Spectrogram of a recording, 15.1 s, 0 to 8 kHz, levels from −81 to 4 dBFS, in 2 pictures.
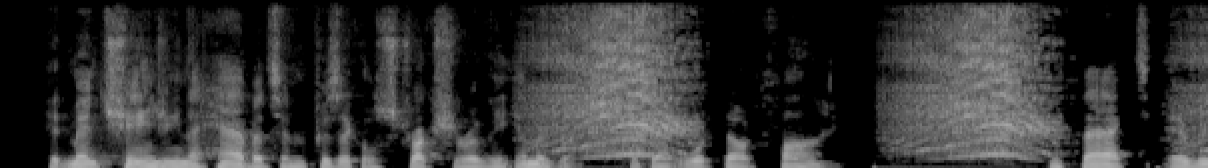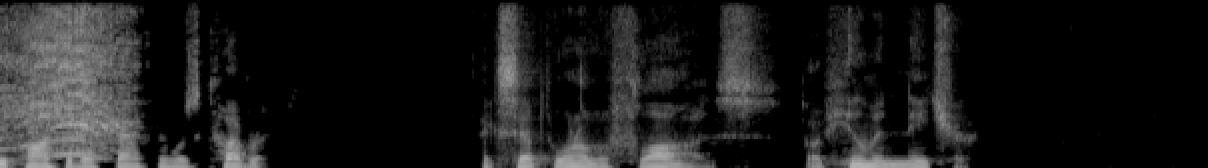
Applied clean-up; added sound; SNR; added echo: classical method spectral subtraction.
